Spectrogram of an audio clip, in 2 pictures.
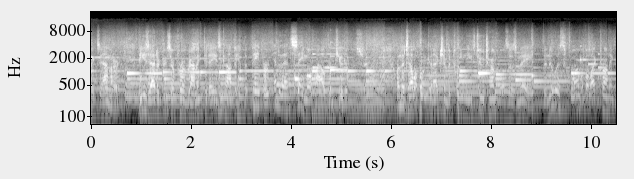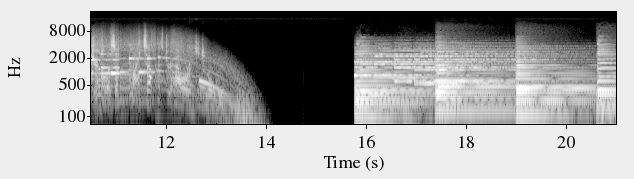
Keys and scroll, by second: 5.8-7.8 typing, 11.7 super+z.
